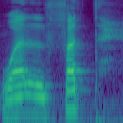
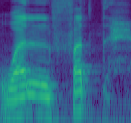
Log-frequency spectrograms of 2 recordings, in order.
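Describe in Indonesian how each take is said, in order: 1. Bunyi h di akhir terdengar jelas. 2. Bunyi h di akhir terdengar jelas.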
